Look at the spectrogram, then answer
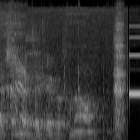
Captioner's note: laugh from behind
